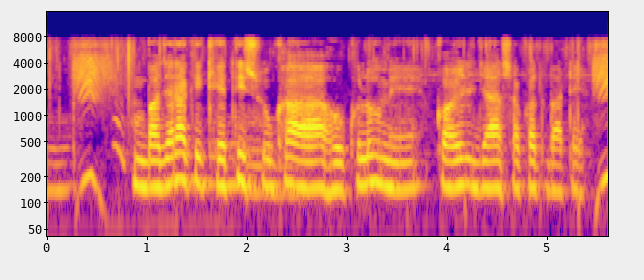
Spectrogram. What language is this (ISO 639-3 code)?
bho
